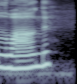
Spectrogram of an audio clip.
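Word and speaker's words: Tham Luang: Was that two syllables or three? Tom Luang? – It's two words. – Okay. – Tom. – Tom. – T-H-A-M.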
